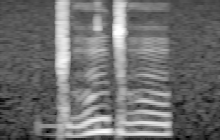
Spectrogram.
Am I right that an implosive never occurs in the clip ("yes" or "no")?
yes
